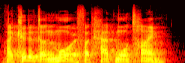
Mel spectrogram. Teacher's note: The stressed words are done, more, had, more, and time. The weak forms are could and have.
